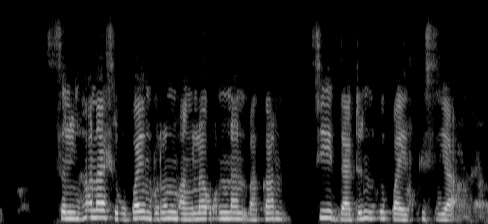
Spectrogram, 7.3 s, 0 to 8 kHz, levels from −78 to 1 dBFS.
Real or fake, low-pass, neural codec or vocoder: fake; 7.2 kHz; codec, 16 kHz, 4.8 kbps, FACodec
